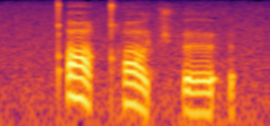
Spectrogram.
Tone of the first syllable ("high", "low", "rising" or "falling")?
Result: falling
